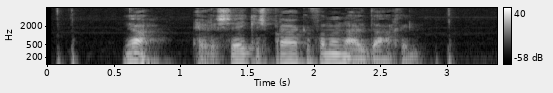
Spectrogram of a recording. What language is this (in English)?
Dutch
